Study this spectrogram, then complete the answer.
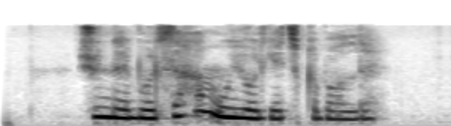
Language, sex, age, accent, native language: Uzbek, female, 18-24, Xorazm, Uzbek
